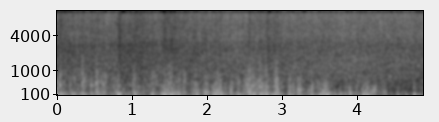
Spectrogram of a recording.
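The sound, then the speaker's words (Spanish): Heavy, torrential rain pours down steadily, a dense hiss with gusting wind rumbling underneath and buffeting the microphone throughout, loud with no voices; a cloudburst at dusk on the evening of Wednesday 21 June in villages of La Rioja, with up to 50 litres per square metre. “en la tarde-noche del miércoles 21 de junio se registraron trombas de agua en nuestra comunidad”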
